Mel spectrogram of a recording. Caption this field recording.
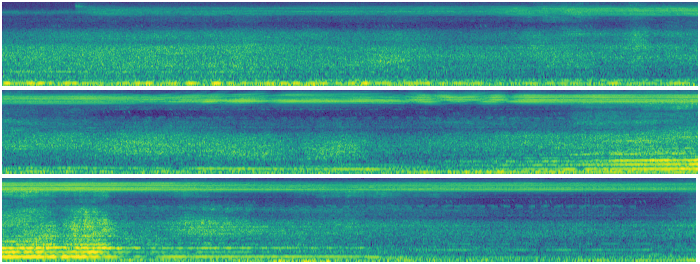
Roadside rest area, Traffic Sound, Sound waves, Train traveling through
